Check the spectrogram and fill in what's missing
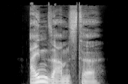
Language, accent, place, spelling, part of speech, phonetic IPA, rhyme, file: German, Germany, Berlin, einsamste, adjective, [ˈaɪ̯nzaːmstə], -aɪ̯nzaːmstə, De-einsamste.ogg
- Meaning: inflection of einsam: 1. strong/mixed nominative/accusative feminine singular superlative degree 2. strong nominative/accusative plural superlative degree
